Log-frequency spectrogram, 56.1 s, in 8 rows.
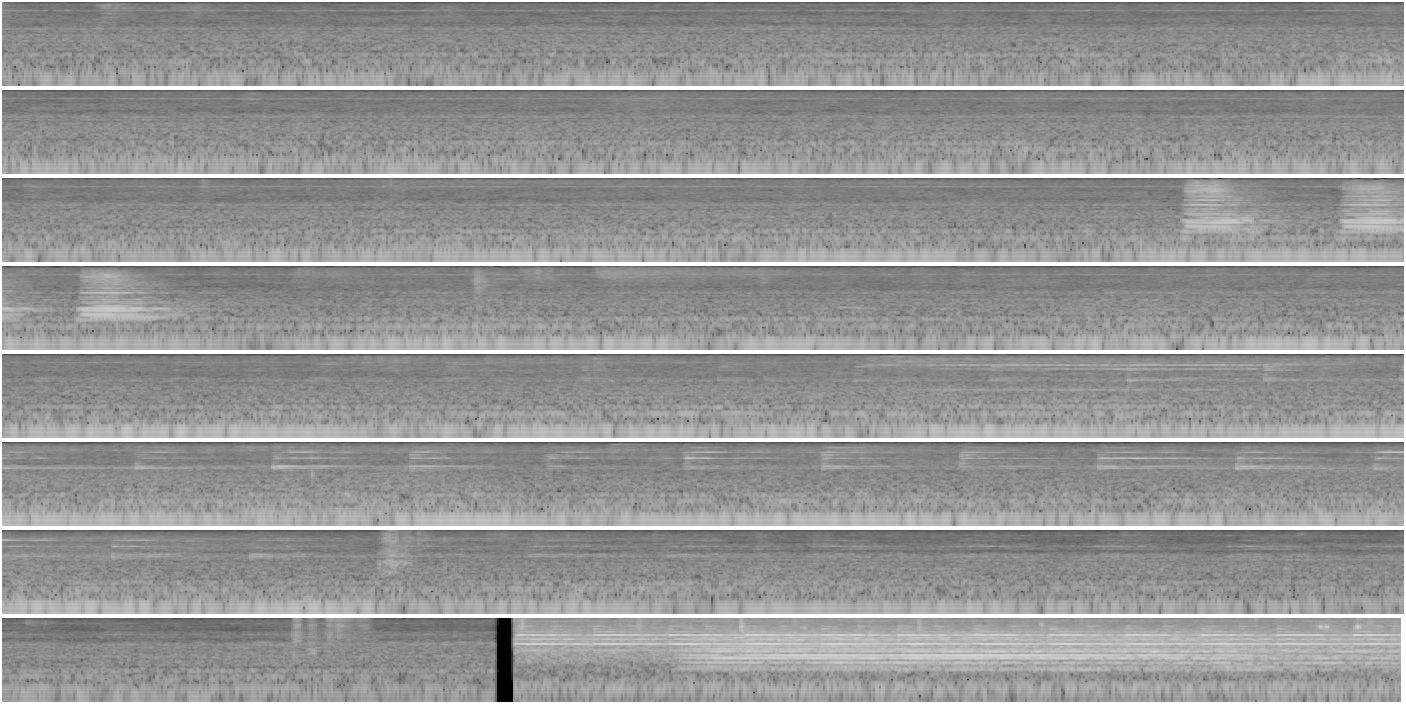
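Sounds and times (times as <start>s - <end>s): freight train rumbling: 0.0s - 56.0s
train horn blasts: 19.9s - 22.1s, 51.6s - 56.0s.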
